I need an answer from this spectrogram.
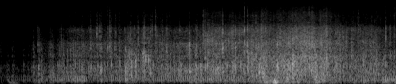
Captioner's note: tree cracking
